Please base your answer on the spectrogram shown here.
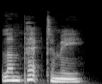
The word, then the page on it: lumpectomy: British English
